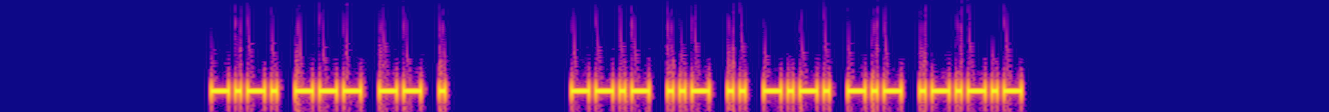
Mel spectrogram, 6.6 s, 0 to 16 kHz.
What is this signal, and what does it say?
Morse code, heard as a keyed tone, about 40 wpm, 700 Hz. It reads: COME QUICK.
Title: 3x Word-Spacing - Sentences from Top 500 Words - 40wpm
